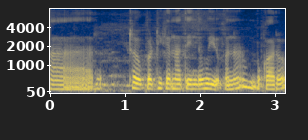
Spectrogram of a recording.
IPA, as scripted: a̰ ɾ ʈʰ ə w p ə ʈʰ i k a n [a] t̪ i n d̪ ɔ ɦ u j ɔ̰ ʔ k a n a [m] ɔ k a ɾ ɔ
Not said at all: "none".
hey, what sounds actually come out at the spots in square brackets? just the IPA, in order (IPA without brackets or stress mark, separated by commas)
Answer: a, b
